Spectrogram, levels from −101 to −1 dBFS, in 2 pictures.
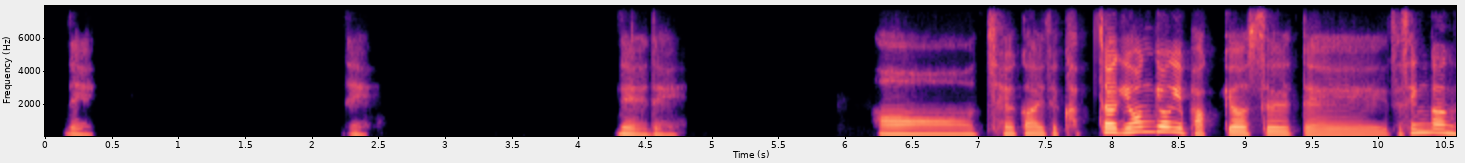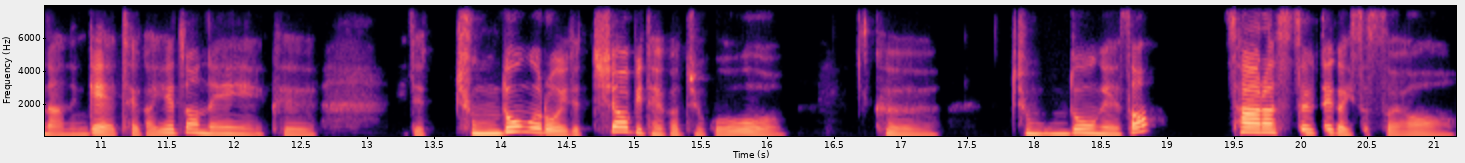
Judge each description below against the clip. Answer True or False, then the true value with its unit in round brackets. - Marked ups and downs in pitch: False (4.5 semitones)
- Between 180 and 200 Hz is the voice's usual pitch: True (190 Hz)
